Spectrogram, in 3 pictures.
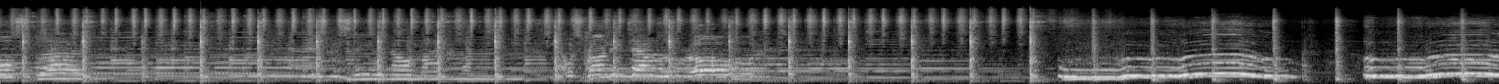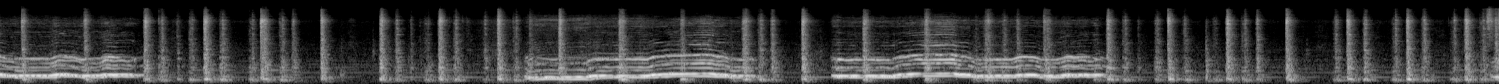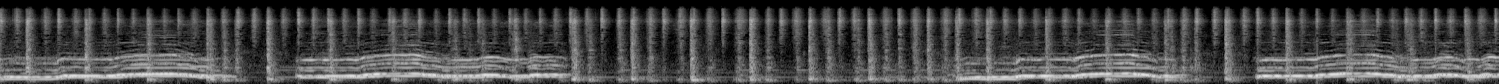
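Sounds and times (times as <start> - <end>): wordless melody phrase: 0.0 - 10.6
fast shaker rhythm: 0.0 - 12.3, 18.8 - 44.9.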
